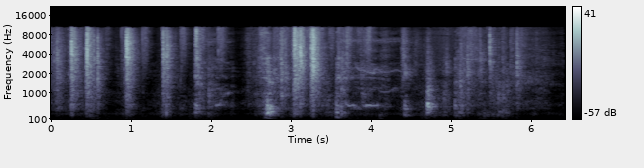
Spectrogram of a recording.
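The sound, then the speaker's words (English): A pen scratches quickly across paper in short irregular strokes and scribbles with brief pauses between them, with no talking over it. “I'll fucking write it down, you got paper.”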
